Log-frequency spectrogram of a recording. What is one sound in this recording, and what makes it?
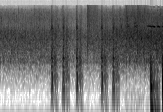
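Quick footsteps patter on a dirt path.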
